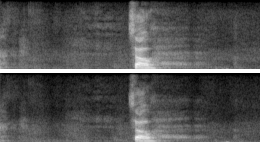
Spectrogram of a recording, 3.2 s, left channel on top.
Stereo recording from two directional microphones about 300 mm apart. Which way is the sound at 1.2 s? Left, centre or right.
Left.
